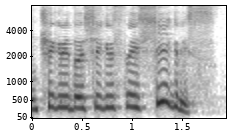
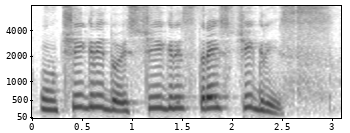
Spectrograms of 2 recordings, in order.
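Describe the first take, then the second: First: It is spoken at a very fast pace. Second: It is spoken at a slow pace. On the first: "Mais rápido" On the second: "A gente começa devagar"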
